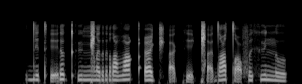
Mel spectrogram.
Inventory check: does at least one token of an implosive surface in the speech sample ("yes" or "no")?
no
